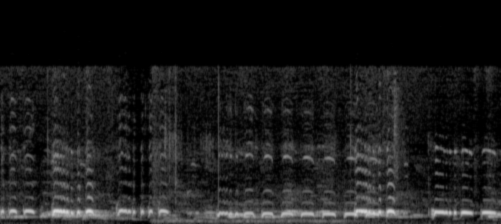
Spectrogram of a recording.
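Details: Zebra dove female calling the male, kept as a lure bird: bursts of quick, rolling coos in overlapping series, with a softer, lower cooing underneath in the middle section.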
